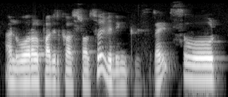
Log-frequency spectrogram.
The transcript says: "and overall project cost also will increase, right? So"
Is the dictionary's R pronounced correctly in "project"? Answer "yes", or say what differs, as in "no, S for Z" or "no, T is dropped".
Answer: no, R is dropped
